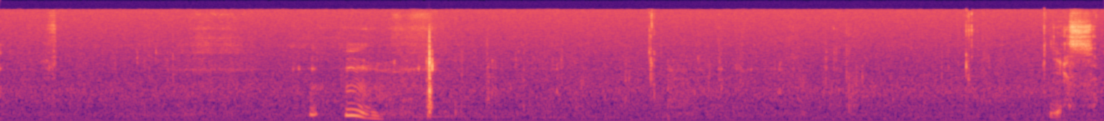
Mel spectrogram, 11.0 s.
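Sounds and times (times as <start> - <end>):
quiet chewing: 1.3 - 10.6.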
